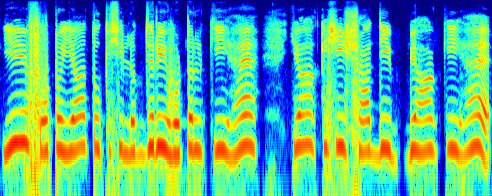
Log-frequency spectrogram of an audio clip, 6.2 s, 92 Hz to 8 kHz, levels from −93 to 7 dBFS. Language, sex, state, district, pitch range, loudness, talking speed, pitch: Hindi, male, Rajasthan, Bikaner, 255-280 Hz, -14 LUFS, 145 wpm, 270 Hz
